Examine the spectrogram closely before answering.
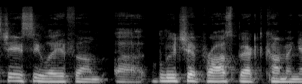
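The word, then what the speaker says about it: Latham: name Johnny is it leam yeah it's JC leam uh Blue Chip Prospect coming out you know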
